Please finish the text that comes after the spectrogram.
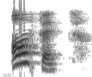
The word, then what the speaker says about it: en fait: فقلنا بالواقع هي en fait. En fait. هنا التي كنطقوها في آخر الكلمة. En fait.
